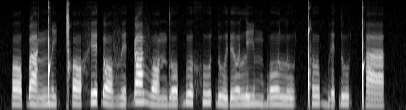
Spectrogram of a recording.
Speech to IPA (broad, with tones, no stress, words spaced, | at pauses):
ɔ˨˩ɓa˨˩ŋ͡ǃi˨˩ ǀɔ˨˩hɪ˦˥ ɗɔ˨˩vɪ˨˩ ɠa˦˥vɔ˨˩ndo˨˩ ɠʊ˦˥xu˦˥ ɗu˨˩ ɾʲo˦˥li˦˥mbo˦˥ lu˨˩ǃʊ˦˥ bɪ˨˩ɗu˦˥ ǃa˨˩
